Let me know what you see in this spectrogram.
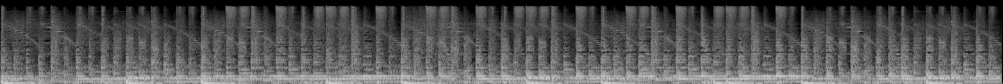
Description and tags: Used on one of my videogames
